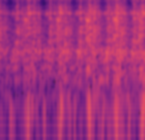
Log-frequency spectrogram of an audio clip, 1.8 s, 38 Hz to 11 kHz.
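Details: Older 5 hp Briggs & Stratton on an abandoned chipper, after fixing the pull cord and freeing the valves with Deep Creep. First start on choke with the air cleaner off: it fires and settles into a quick, even idle thump. Normal idle.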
